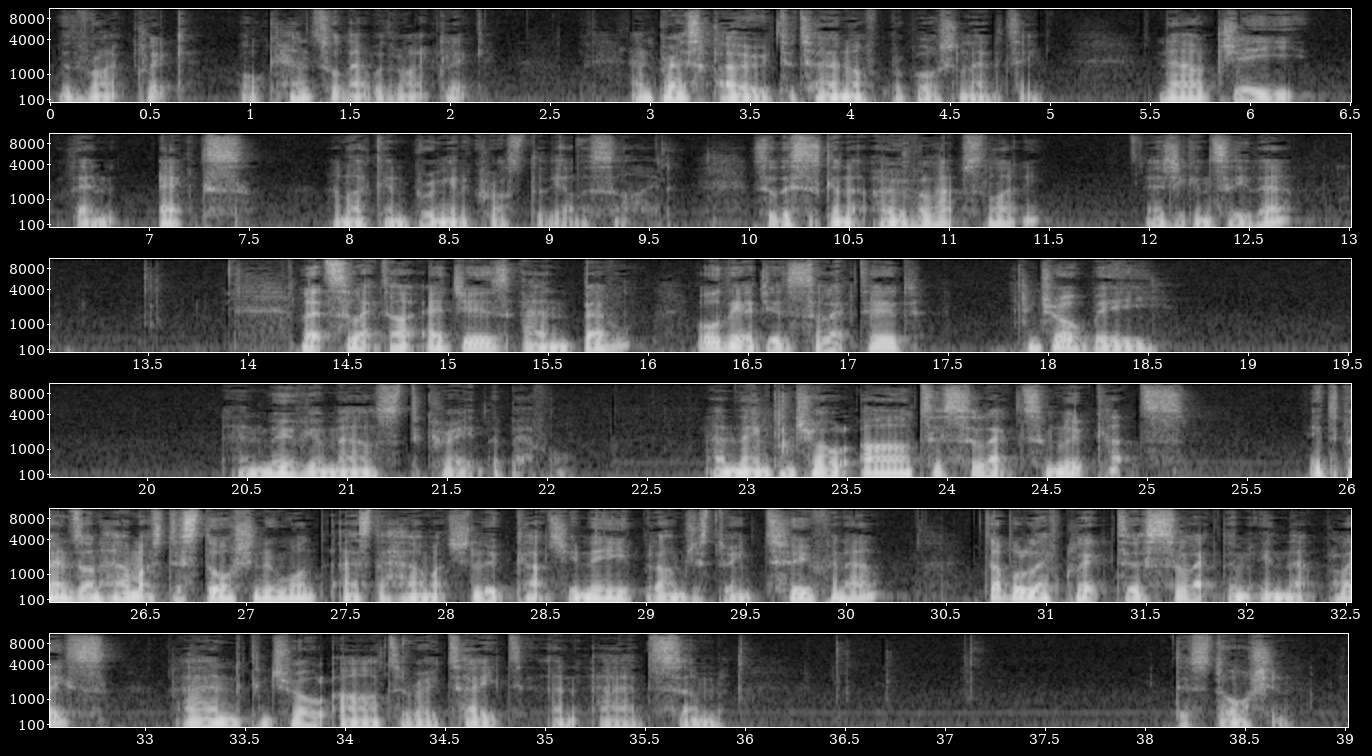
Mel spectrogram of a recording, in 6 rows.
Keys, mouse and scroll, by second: 3.2 o, 5.8 g, 9.1 click, 9.6-22.2 middle drag, 14.7 2, 15.9 a, 17.8 ctrl+b, 22.2 Tab, 23.1 ctrl+r, 30.2 click, 33.1 r, 34.2 click, 34.6-39.0 middle drag.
